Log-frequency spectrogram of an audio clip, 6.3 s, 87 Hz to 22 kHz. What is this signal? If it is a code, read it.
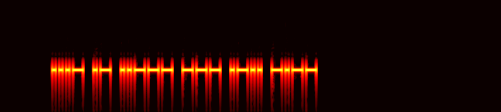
Morse code, heard as a keyed tone, about 28 wpm, 700 Hz. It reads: VA2OLY
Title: DXCC-100 Call Signs - 6 Characters - Repeated 2x - 28wpm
